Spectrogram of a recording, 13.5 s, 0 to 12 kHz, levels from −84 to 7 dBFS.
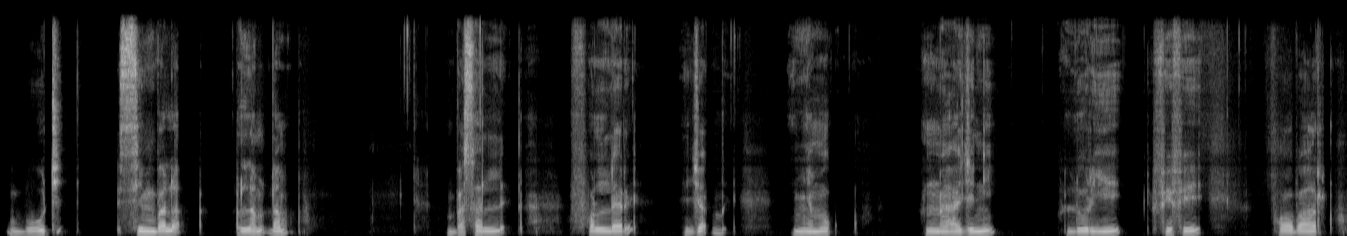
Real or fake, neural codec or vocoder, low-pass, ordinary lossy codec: real; none; 10.8 kHz; none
